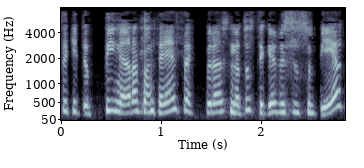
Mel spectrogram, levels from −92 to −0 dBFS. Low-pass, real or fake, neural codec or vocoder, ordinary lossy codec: 7.2 kHz; fake; codec, 44.1 kHz, 3.4 kbps, Pupu-Codec; MP3, 48 kbps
